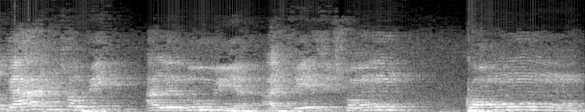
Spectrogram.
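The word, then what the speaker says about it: הללויה: A palavra aleluia é uma palavra de origem hebraica que não se traduz para língua nenhuma. Em todo lugar a gente vai ouvir aleluia, às vezes com pronúncia diferente.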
